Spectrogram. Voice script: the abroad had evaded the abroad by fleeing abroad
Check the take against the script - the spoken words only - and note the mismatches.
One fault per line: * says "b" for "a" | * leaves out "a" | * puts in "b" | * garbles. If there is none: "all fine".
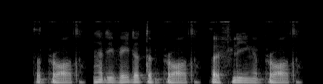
all fine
